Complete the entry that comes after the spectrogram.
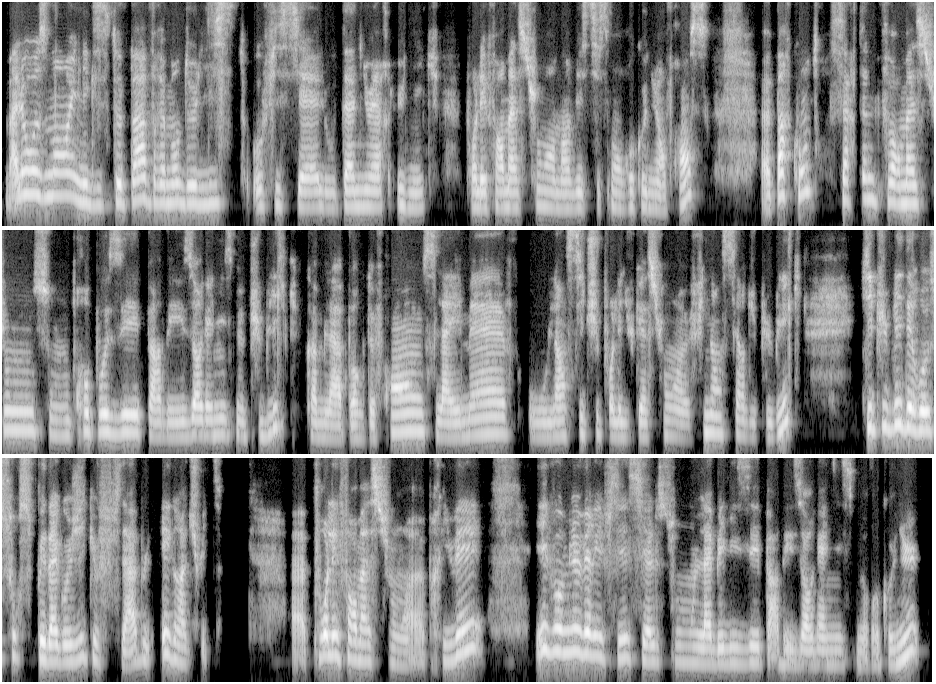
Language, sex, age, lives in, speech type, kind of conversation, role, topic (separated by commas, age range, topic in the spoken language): French, female, 20-24, France, read, expert-assistant, expert, Comment reconnaître des conseils d’investissement fiables sur les réseaux sociaux ?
